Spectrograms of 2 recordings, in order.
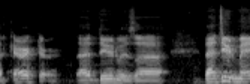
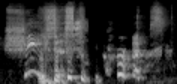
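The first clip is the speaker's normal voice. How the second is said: high squeaky laughing "Jesus Christ"; laughing exasperation; 5 dB louder, much slower than usual. Retold or imitated.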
